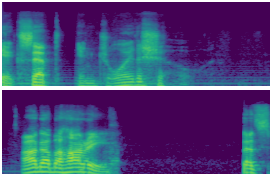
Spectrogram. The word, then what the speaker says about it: Agah Bahari: Agah Bahari. That's pronounced correctly?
